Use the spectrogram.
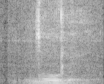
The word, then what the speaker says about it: Ncube: Actually, the right way to pronounce it is Ncube.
